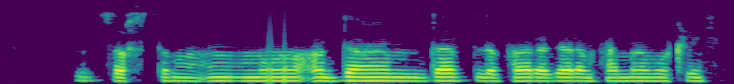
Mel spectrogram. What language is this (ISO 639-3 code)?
pus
